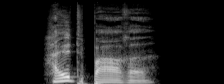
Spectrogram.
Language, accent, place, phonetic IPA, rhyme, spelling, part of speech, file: German, Germany, Berlin, [ˈhaltbaːʁə], -altbaːʁə, haltbare, adjective, De-haltbare.ogg
- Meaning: inflection of haltbar: 1. strong/mixed nominative/accusative feminine singular 2. strong nominative/accusative plural 3. weak nominative all-gender singular 4. weak accusative feminine/neuter singular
